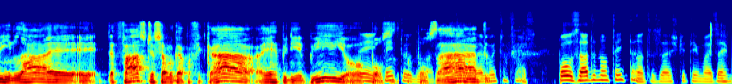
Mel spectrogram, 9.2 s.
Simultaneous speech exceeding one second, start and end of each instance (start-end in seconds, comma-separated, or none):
4.5-6.2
